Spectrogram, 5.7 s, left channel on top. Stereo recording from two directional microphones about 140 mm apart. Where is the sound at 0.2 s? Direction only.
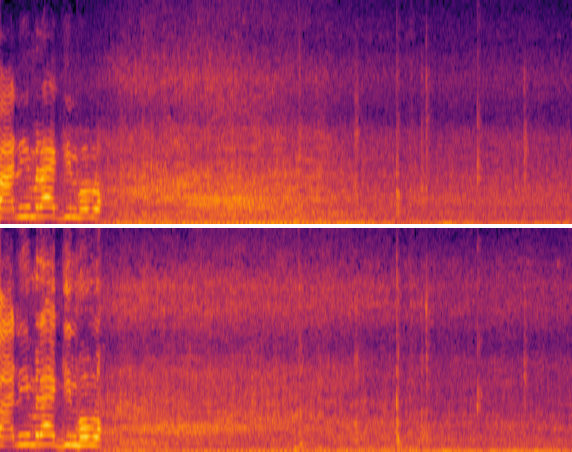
30° right (ahead or behind).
